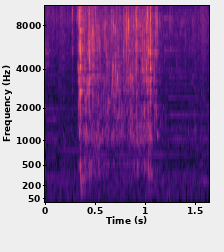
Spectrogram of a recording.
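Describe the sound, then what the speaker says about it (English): Water splashes and pours into a pressure cooker of curry chicken in a brief burst for under a second, close by, then stops. "Just add a little bit more water to it."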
